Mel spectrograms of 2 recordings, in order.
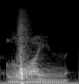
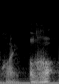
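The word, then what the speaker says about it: غين: The letter ghain comes exactly from the place where you do the gargling from. Like if you're gargling water inside of your throat, that's almost the sound of ghain.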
